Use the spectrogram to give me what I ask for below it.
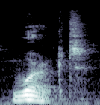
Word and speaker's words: worked: for example work becomes worked now some students make a mistake and say we're quite but there's no ed because you don't pronounce the e it's worked and again let's go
